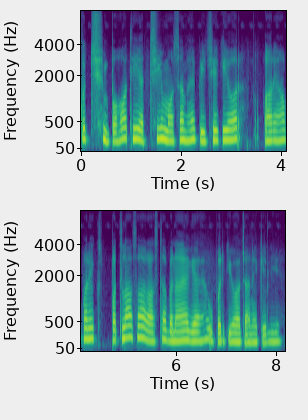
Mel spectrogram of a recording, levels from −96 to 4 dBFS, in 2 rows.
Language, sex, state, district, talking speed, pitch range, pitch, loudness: Hindi, male, Jharkhand, Ranchi, 175 wpm, 150-180 Hz, 165 Hz, -15 LUFS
